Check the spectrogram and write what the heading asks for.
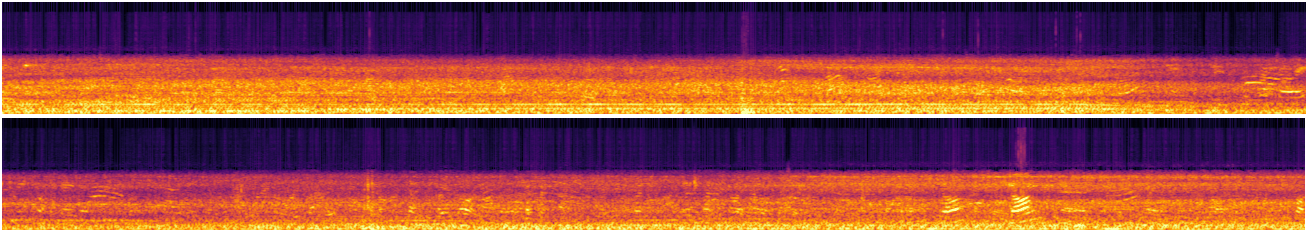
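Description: A motor vehicle's engine running steadily close by, its note dropping away about eleven seconds in, over a steady background of crowd chatter.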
